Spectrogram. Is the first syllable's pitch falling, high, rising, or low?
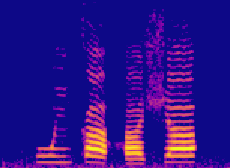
high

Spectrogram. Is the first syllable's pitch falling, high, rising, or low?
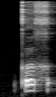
high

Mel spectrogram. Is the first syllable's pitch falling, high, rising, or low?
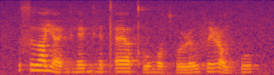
high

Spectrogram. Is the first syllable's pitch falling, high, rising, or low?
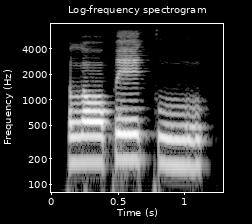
low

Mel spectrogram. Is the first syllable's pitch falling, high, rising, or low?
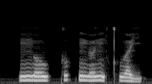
low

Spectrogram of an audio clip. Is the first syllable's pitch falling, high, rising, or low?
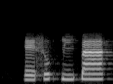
low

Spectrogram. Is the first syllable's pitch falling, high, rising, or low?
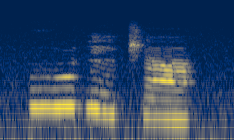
high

